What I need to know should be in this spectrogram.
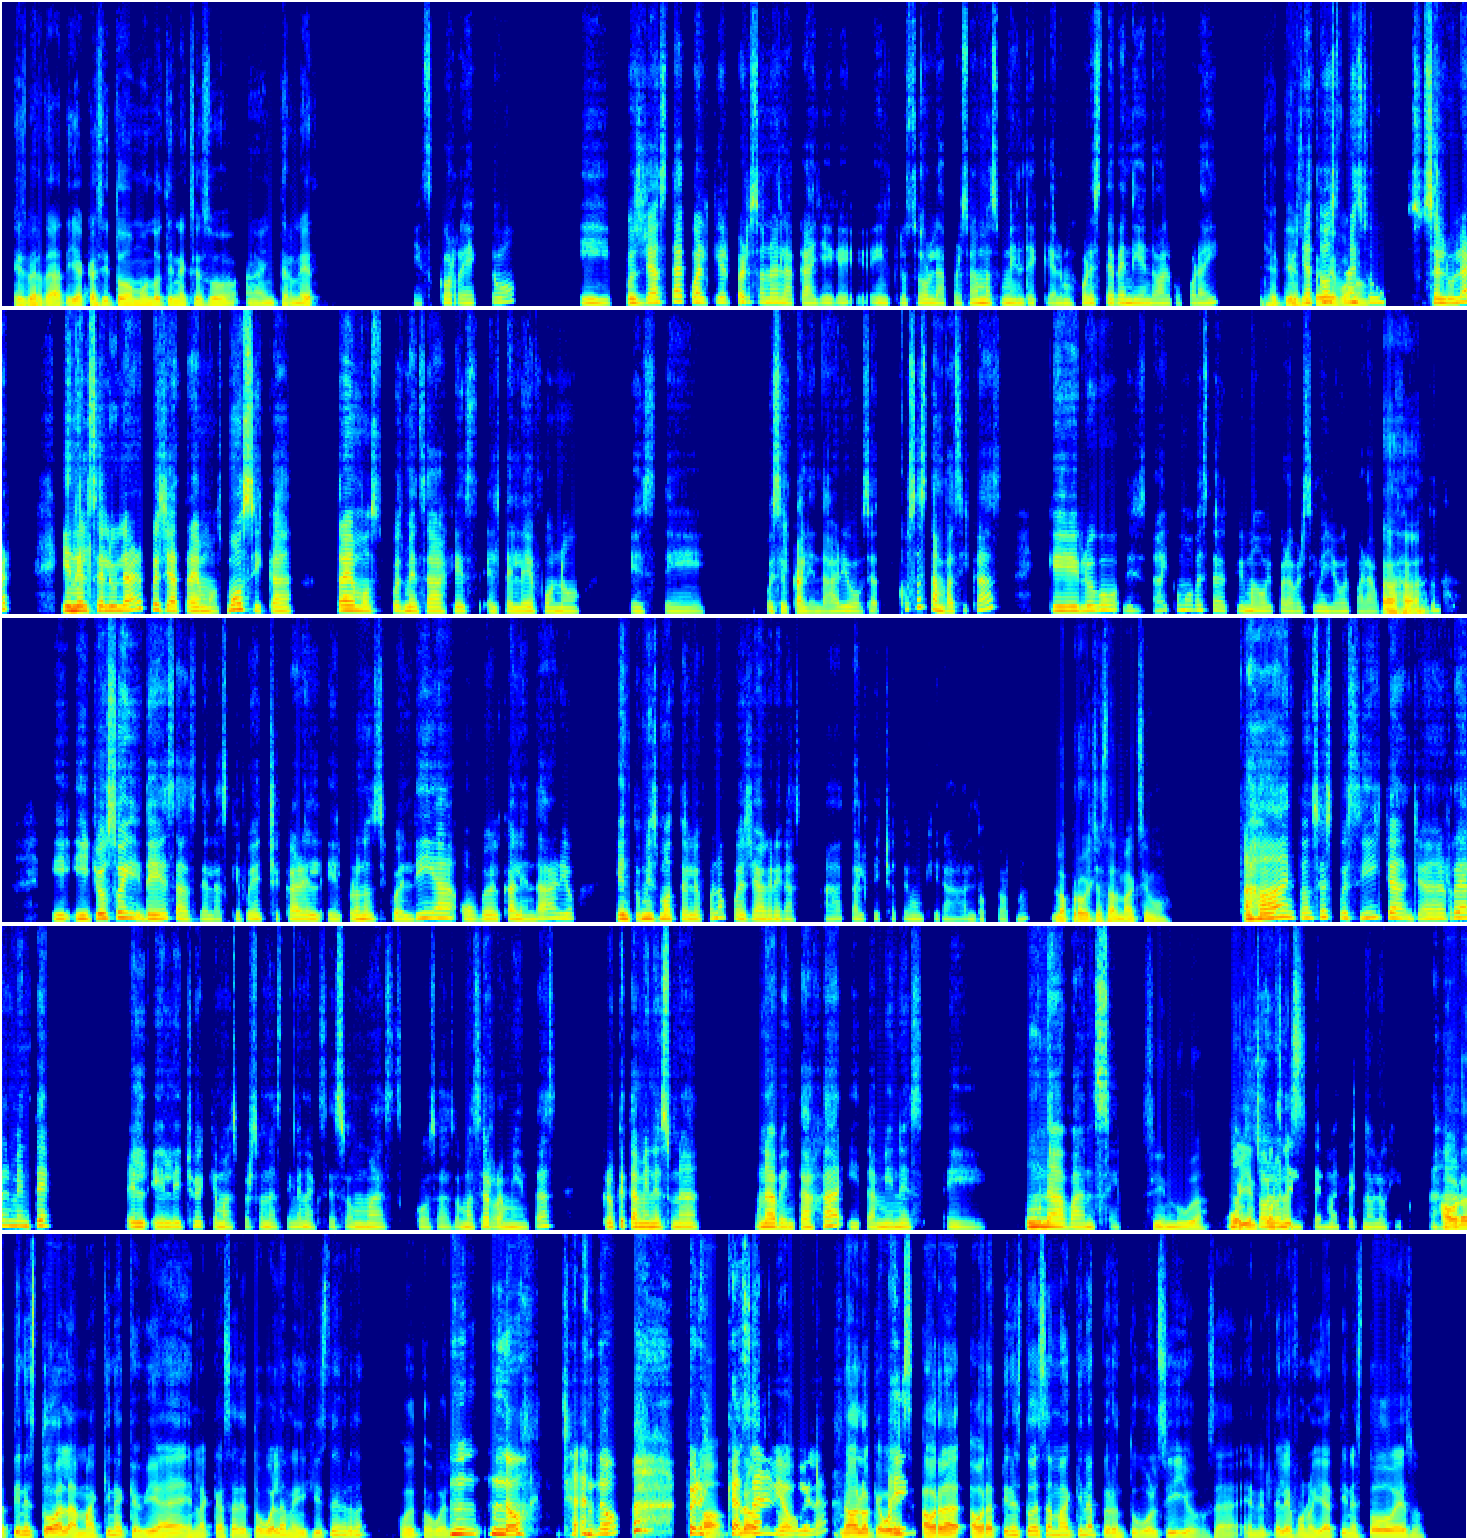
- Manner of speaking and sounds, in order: other background noise; tapping; unintelligible speech; laughing while speaking: "no, ya no, pero, en casa de mi abuela, hay"
- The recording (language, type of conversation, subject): Spanish, podcast, ¿Cómo descubres música nueva hoy en día?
